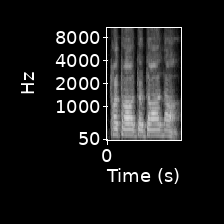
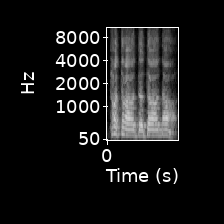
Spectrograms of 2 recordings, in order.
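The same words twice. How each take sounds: First: The tongue touches far back on the palate. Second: The tongue touches just behind the front teeth. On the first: "our tongue is on the roof of our mouth, back in the back of our palate" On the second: "our tongue is on the roof of our mouth right behind our front teeth"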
